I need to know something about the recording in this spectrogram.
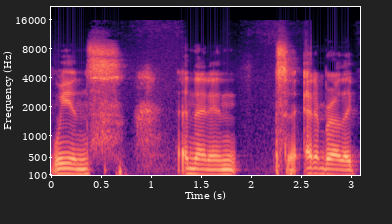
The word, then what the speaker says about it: Edinburgh: I was like oh I'm going to go to Edinburg and she's like no never say that again that's not how you say it I like oh it's like it's Edinburgh so Edinburgh it's they also roll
